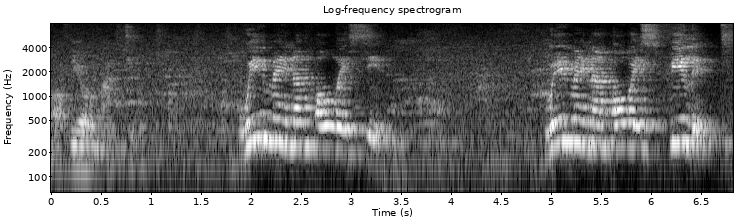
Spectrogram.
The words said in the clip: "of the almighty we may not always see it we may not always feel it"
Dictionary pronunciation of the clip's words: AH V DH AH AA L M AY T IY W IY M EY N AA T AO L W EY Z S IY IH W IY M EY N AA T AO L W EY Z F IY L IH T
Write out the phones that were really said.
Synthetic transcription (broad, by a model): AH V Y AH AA M AY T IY W IY M EY N AA T AO L W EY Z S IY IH W IY M EY N AA T AO L W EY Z F IY L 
